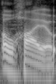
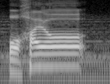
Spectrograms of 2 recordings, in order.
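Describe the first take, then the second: First: The first vowel glides like the English state name. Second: The first vowel stays even, as in Japanese. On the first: The speaker calls it wrong. "but it's not Ohio" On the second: The speaker calls it right. "It's Ohio"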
